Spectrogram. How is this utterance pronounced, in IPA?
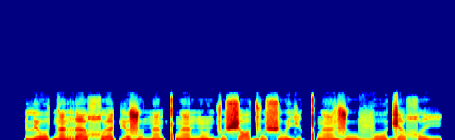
lʲ o d̪ æ̃ r æ χʷ æ pʲ o z u n̪ æ̃ kʷʼ æ̃ n̪ ũ d̪ u ʃ ɒ d̪ u ʃ u j i kʷʼ æ̃ z u v o ɡʲ æ χʷ i

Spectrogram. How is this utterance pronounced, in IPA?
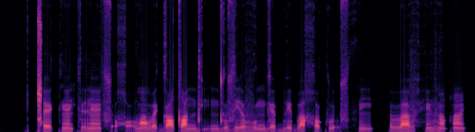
ǁ ɛ k ɛ̃ k r ɛ̃ s o̰ χ o̰ ðˤ ã β ɛ ɡ o tˤ o n d ḭ n d u z i ə̯ v ʊ ŋ ɡ ɛ b e b a χ o k l o̰ s θ ĩ | β a v h ẽ v ɛ̃ q ĩ

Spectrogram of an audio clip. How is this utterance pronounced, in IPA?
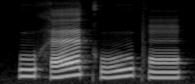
u˧ h ɛː˨˥ kʰ uː˨˥ pʰ õ˧

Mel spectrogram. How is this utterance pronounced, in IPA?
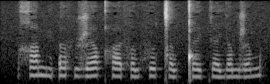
χ a m y ʔ ʌ f y ʐ ɜ ʊ̯ qʰ ɯ ɪ̯ f ʌ w f o ǀ ʌ w ǃ ə ɪ̯ k ɜ j ʌ m ʐ ʌ m

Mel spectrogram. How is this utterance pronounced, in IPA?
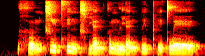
x ɤ̰˨˩ ŋ t͡ɕ i˥˨ t̪ʰ i˥˨ ŋ t͡ɕʰ j ɛ̰˨˩ n k ʊ˥˨ ŋ l j ɛ̰˨˩ n p i˥˨ pʰ ḭ˨˩ t̪ w e˥˨ ɪ̯

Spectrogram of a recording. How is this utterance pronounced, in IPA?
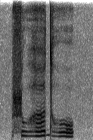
ɬ u ɦ ɜ dʱ o

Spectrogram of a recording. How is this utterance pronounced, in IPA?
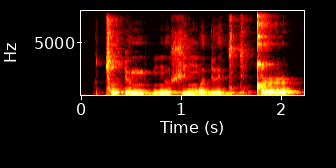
ǀ u ɗ ʏ mʲ ə˞ b n u ʃ i m ɾ ʊ ɗ ɨ d ʏ d ʏ ǃ ə˞

